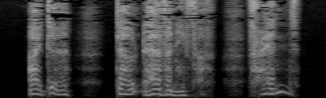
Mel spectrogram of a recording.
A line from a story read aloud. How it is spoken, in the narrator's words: Alesh gasped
